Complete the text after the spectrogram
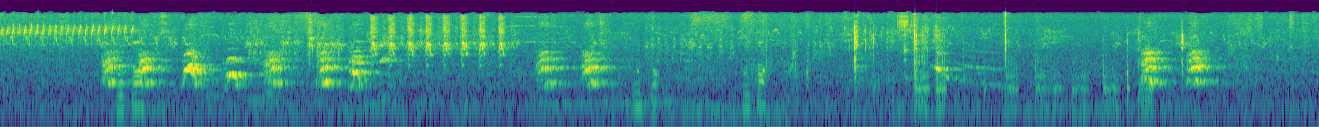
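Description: An adult man gives short, firm commands outdoors.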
